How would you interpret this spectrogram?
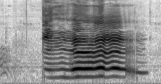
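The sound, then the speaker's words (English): A dog lets out one loud, drawn-out bark that trails off into a brief higher whine; no one speaks, and a low steady hum runs underneath. “Don't hurt my dog, sir.”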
